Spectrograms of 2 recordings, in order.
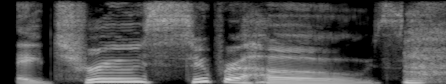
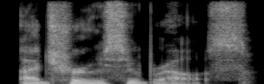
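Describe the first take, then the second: First: It is said very loudly, in a put-on voice. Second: It is said at normal conversational loudness. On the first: The speaker calls it right. "I better back away from the mic because I don't want it to peak" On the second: The speaker calls it wrong. "you didn't say it right"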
